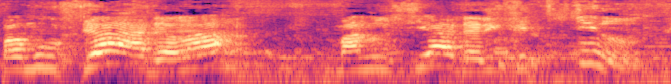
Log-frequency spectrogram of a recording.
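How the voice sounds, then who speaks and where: Music plays in the background while the speech moves at a very slow pace. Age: 70s. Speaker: speaker at youth pledge commemoration. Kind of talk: public speech. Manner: animated.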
